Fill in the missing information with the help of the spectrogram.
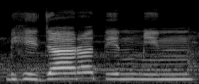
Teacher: Tanwin bertemu huruf mim, cara bacanya itu dibaca masuk ke huruf mim disertai dengan dengung sekitar dua harokat. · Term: idgham biguna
